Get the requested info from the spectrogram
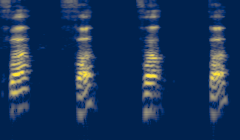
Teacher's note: you can feel a vibration when you do the v, but you can't feel a vibration when it's the f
